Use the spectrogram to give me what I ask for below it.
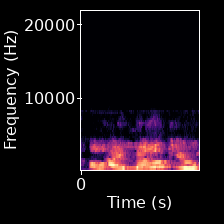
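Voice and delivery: put-on high, loud, drawn-out baby talk; gushing affection. Dad mock-gushing over his daughter at bedtime, squealing. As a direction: smother the kid in squealed love.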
